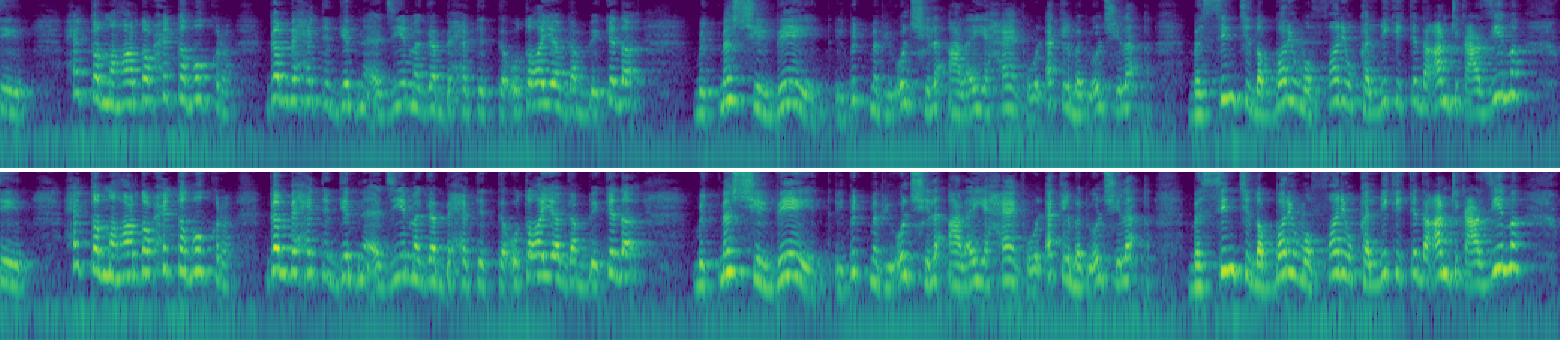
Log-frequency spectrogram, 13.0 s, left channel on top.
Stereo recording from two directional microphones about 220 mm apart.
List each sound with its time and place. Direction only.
0.6 s a woman's voice: 30° right (ahead or behind)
